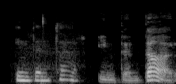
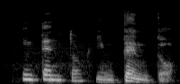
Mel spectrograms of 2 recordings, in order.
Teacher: we have the accent on the end when we put the O the accent is just before it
